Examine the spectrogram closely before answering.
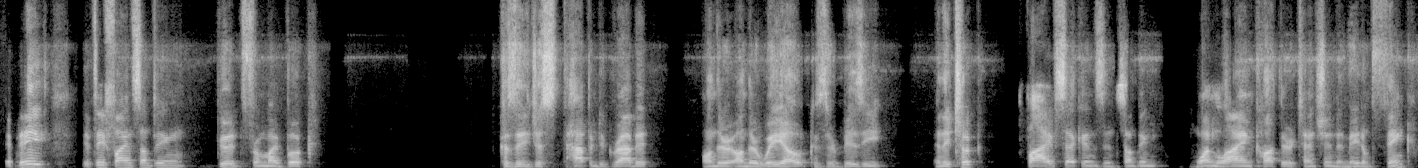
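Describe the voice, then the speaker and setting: A man with an average-pitched voice talks casually as a guest author in a live interview. He is reflective and tends to ramble, circling back and repeating phrases while he works out what he means. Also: fairly even intonation, normal speed, rough recording.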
